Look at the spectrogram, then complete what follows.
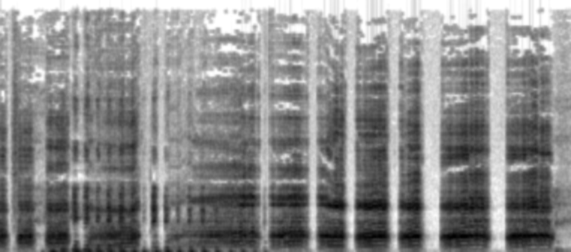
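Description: Hen calling over and over: a fast stuttering cluck about half a second in, then a string of loud squawks that rise and fall, about two a second. A hen ready to lay, fussing because the nest box she wants is already taken.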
